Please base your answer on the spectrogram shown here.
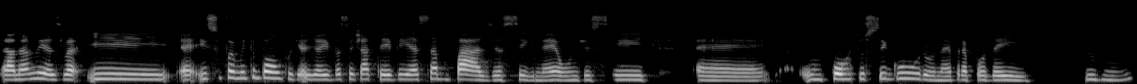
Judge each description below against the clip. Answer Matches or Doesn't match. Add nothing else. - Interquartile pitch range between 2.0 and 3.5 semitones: Matches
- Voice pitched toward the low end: Doesn't match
